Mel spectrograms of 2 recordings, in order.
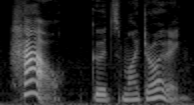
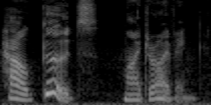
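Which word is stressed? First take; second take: How; good's. First: The stress falls on the word how. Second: The stress falls on the word good's.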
